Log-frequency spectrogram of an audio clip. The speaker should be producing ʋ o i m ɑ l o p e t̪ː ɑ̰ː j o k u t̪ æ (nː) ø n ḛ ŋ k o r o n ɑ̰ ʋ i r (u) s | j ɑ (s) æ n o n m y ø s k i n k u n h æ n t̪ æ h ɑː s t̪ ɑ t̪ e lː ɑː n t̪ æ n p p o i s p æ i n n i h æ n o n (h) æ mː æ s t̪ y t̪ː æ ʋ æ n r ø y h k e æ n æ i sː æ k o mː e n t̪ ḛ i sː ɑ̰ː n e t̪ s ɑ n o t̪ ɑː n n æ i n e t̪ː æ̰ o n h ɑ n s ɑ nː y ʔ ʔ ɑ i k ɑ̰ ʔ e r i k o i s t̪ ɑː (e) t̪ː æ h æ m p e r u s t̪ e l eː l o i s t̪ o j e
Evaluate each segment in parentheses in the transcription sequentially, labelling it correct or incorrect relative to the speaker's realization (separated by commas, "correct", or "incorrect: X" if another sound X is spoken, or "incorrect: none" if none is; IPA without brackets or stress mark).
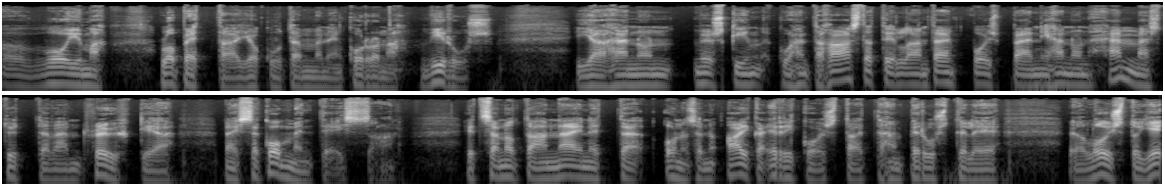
incorrect: mː, correct, incorrect: h, correct, correct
